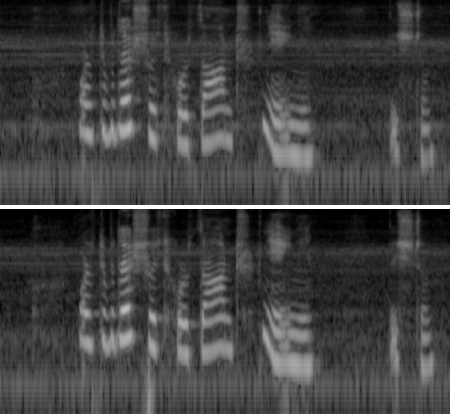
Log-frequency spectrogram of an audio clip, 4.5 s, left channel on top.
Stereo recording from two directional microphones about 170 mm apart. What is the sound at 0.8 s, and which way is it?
Speech, 20° right (ahead or behind).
